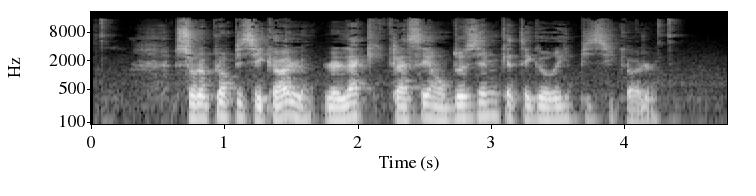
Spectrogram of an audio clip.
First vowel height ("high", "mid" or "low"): high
